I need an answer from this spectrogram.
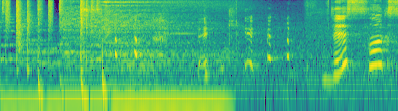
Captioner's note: cheerful music; laughs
